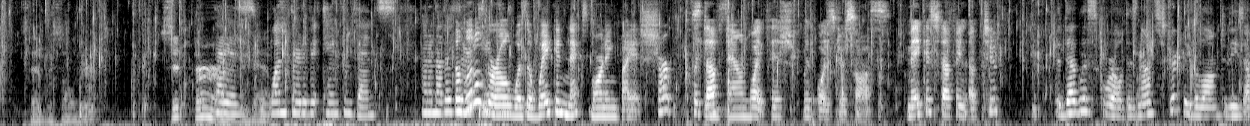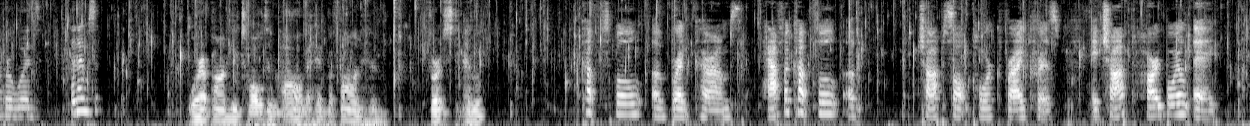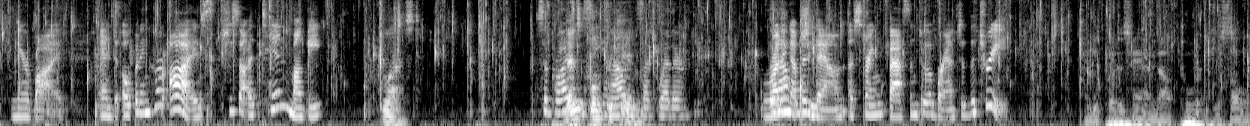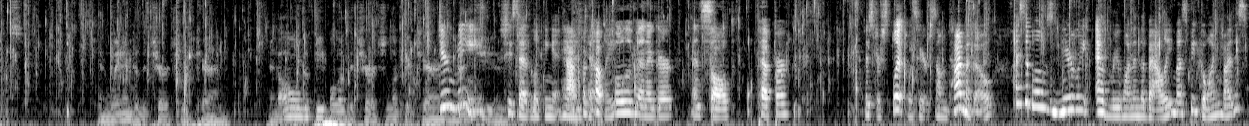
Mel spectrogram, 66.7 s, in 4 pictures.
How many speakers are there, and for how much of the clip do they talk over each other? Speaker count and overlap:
6, about 11%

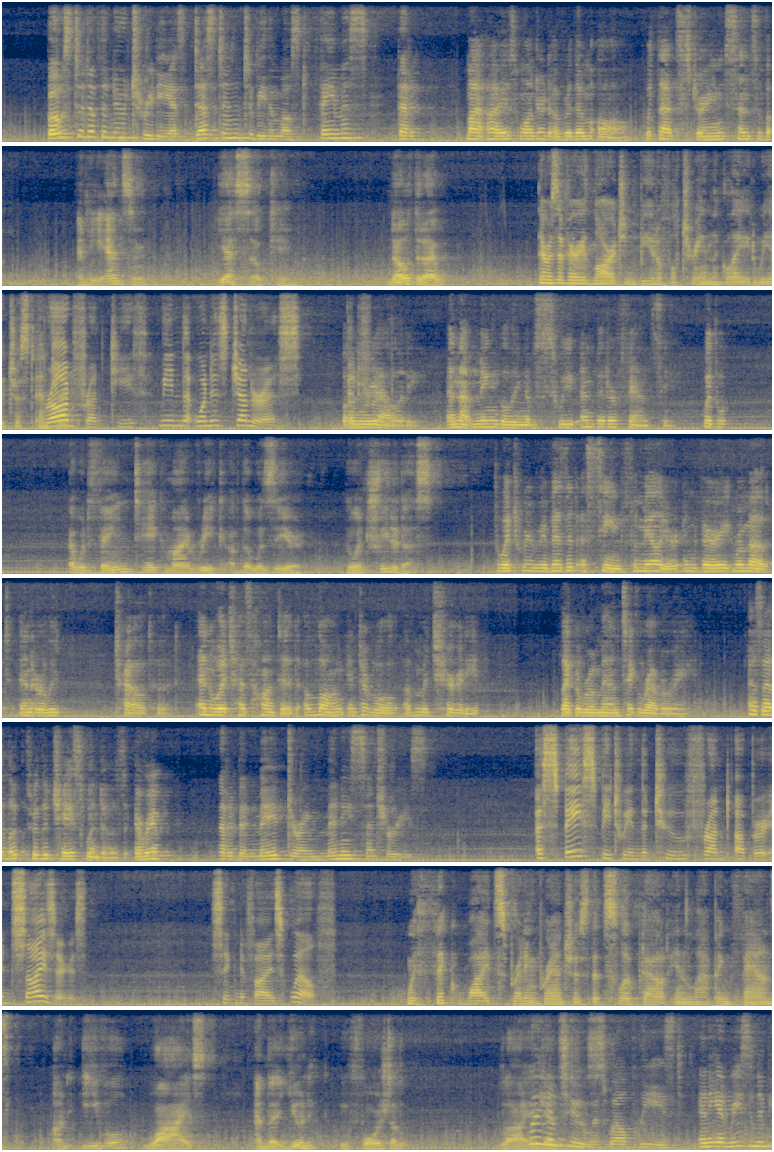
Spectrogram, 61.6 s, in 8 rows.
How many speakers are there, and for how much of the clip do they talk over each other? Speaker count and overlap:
5, about 3%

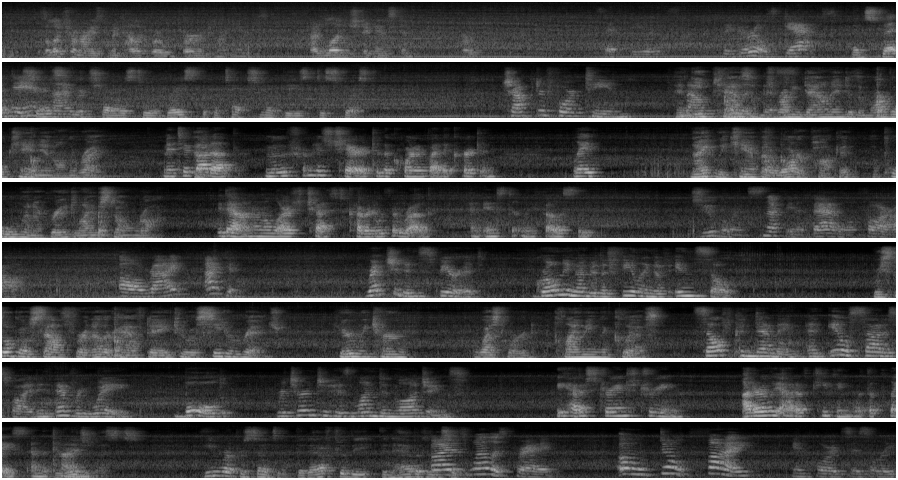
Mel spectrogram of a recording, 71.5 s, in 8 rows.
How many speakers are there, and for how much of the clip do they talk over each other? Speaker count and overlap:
6, about 6%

